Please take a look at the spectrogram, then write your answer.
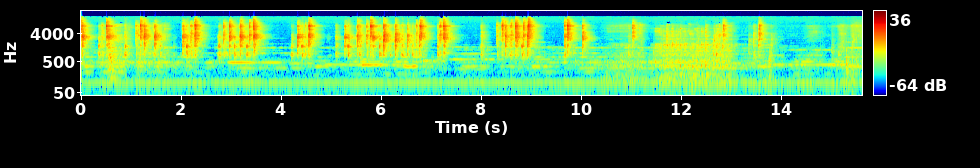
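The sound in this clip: Typing on a computer keyboard: many rapid keystrokes come in clattering bursts separated by short pauses, moderately loud over a faint, steady low hum.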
